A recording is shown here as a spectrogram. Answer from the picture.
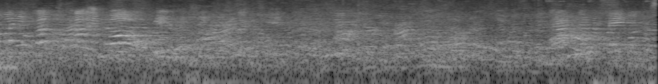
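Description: A group of children chattering and calling out over one another, many voices at once with no single clear speaker.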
